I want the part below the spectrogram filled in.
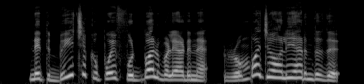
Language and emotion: Tamil, happy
